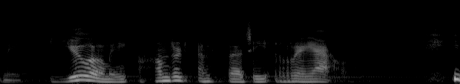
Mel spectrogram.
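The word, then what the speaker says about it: réal: go not so fast you owe me 130 Royale what's Ro excuse me you owe me 130 real he pronounces the r with the bach aristocratic exit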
